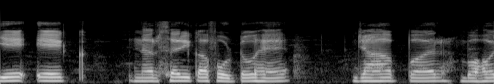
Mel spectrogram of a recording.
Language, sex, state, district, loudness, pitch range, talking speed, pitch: Hindi, male, Maharashtra, Mumbai Suburban, -17 LUFS, 150-160 Hz, 110 wpm, 155 Hz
